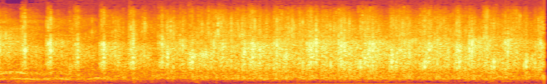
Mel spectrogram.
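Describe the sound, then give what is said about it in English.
A church audience bursts into steady applause during a sermon, many hands clapping in a dense, sustained wash of bright slaps that holds at a fairly even level for several seconds, with no talking. “I'm getting passionate, not for your applause.”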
